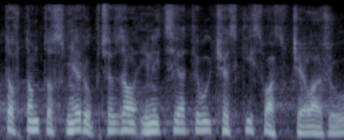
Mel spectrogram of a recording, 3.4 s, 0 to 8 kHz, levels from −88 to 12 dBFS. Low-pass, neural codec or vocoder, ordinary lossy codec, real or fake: 7.2 kHz; none; AAC, 32 kbps; real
